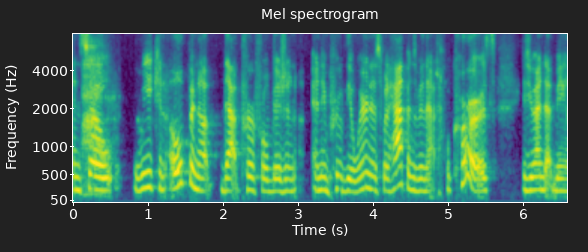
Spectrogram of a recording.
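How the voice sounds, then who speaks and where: A plain, everyday voice at a moderate pace, with ordinary pitch variation and a quiet background. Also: woman. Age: 60s. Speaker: optometrist and author. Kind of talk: casual interview. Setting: live video stream.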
